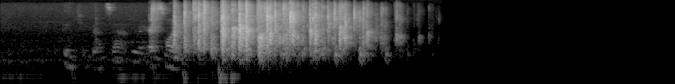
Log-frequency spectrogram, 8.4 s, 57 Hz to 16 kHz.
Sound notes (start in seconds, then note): 2.1 audience applauding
